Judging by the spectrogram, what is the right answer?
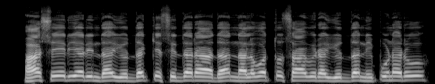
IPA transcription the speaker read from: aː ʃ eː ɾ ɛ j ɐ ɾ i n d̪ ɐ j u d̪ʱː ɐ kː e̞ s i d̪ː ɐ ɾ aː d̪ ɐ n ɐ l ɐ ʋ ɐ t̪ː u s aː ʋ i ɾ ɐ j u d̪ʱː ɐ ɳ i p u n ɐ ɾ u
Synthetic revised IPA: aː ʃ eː ɾ i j ɐ ɾ i n d̪ ɐ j u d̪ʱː ɐ kː e̞ s i d̪ː ɐ ɾ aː d̪ ɐ n ɐ l ɐ ʋ ɐ t̪ː u s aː ʋ i ɾ ɐ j u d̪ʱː ɐ n i p u ɳ ɐ ɾ u

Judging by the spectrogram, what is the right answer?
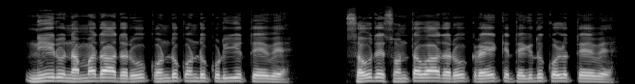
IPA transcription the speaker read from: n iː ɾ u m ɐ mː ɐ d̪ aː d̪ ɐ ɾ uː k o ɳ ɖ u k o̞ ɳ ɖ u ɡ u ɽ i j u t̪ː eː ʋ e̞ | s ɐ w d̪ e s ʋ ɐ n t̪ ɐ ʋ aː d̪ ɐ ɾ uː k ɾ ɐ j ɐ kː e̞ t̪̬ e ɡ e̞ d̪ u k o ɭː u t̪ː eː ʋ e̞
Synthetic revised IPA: n iː ɾ u n ɐ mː ɐ d̪ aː d̪ ɐ ɾ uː k o ɳ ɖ u k o̞ ɳ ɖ u k u ɽ i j u t̪ː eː ʋ e̞ | s ɐ w d̪ e s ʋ ɐ n t̪ ɐ ʋ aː d̪ ɐ ɾ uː k ɾ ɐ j ɐ kː e̞ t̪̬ e ɡ e̞ d̪ u k o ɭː u t̪ː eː ʋ e̞

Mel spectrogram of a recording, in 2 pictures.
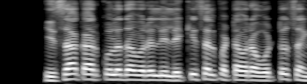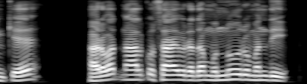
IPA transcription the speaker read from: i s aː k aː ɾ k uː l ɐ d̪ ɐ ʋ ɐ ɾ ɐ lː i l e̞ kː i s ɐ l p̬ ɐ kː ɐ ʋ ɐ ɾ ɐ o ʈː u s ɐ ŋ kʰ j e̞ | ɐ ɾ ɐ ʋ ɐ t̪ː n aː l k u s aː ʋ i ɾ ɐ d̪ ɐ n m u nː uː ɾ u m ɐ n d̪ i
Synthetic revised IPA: i s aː k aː ɾ k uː l ɐ d̪ ɐ ʋ ɐ ɾ ɐ lː i l e̞ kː i s ɐ l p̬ ɐ ʈː ɐ ʋ ɐ ɾ ɐ o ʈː u s ɐ ŋ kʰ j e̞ | ɐ ɾ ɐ ʋ ɐ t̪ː n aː l k u s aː ʋ i ɾ ɐ d̪ ɐ m u nː uː ɾ u m ɐ n d̪ i

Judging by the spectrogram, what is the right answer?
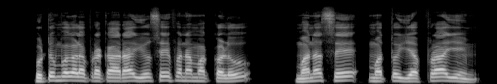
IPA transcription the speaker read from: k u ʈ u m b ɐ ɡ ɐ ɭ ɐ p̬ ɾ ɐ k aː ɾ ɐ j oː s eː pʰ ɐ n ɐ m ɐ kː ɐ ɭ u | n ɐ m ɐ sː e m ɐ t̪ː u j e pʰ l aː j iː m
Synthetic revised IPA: k u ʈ u m b ɐ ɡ ɐ ɭ ɐ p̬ ɾ ɐ k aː ɾ ɐ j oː s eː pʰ ɐ n ɐ m ɐ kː ɐ ɭ u | m ɐ n ɐ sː e m ɐ t̪ː u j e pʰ ɾ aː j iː m

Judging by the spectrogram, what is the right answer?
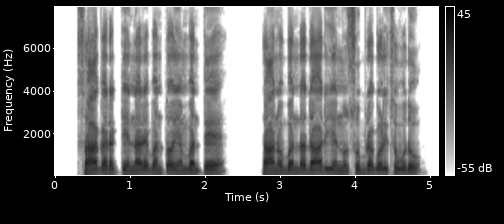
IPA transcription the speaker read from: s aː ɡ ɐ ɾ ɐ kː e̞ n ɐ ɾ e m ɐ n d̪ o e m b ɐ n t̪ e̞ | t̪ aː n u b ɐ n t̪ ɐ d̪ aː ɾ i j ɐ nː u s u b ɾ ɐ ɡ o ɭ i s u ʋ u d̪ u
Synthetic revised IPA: s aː ɡ ɐ ɾ ɐ kː e̞ n ɐ ɾ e b ɐ n t̪ o e m b ɐ n t̪ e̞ | t̪ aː n u b ɐ n d̪ ɐ d̪ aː ɾ i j ɐ nː u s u b ɾ ɐ ɡ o ɭ i s u ʋ u d̪ u

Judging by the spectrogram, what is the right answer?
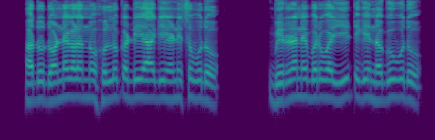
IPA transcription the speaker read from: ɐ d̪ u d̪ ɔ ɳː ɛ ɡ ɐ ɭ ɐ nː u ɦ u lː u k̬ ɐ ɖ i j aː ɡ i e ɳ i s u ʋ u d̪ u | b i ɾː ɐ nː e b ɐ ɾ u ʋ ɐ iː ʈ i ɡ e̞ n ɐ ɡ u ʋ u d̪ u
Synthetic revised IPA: ɐ d̪ u d̪ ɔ ɳː ɛ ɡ ɐ ɭ ɐ nː u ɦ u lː u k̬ ɐ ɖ i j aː ɡ i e ɳ i s u ʋ u d̪ u | b i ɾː ɐ n e b ɐ ɾ u ʋ ɐ iː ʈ i ɡ e̞ n ɐ ɡ u ʋ u d̪ u

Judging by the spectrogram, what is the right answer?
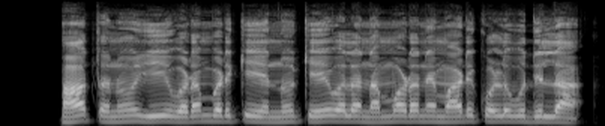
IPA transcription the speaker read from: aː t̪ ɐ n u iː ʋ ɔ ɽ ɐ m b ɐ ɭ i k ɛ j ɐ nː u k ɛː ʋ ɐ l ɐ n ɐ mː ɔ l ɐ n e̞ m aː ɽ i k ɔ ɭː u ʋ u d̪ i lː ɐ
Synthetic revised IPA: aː t̪ ɐ n u iː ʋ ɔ ɽ ɐ m b ɐ ɽ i k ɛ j ɐ nː u k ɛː ʋ ɐ l ɐ n ɐ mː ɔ ɽ ɐ n e̞ m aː ɽ i k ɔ ɭː u ʋ u d̪ i lː ɐ

